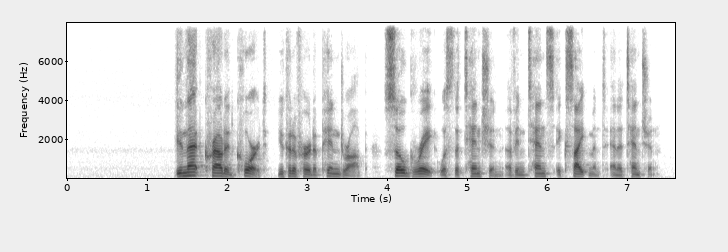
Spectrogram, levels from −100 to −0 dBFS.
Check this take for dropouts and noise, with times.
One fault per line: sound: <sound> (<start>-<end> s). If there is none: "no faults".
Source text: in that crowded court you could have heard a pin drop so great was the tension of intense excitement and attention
no faults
